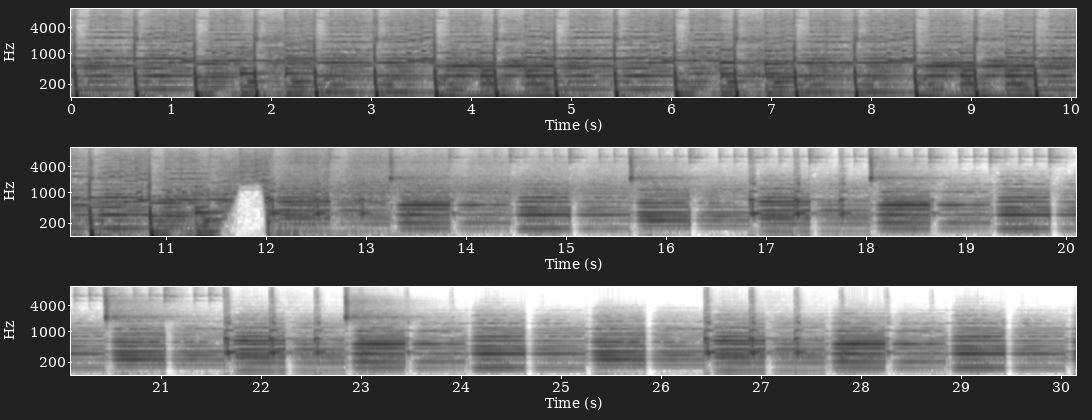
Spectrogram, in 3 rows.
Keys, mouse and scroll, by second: 0.6-2.1 scroll down 1, 9.6 scroll down 1, 11.5 right click, 21.2 middle click, 21.3-21.7 scroll down 1, 21.7 scroll up 1, 22.0 middle click, 22.6 alt+q, 23.7 F3, 24.9 alt+middle click, 26.4 right click, 27.8 ctrl+u, 28.5-29.5 scroll up 1.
